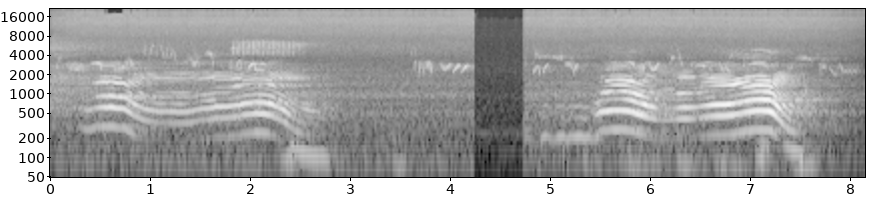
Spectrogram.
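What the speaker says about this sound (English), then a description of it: "Bear huffs." A bear gives two long, drawn-out groaning calls separated by a brief silence, deep and resonant, fairly close.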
